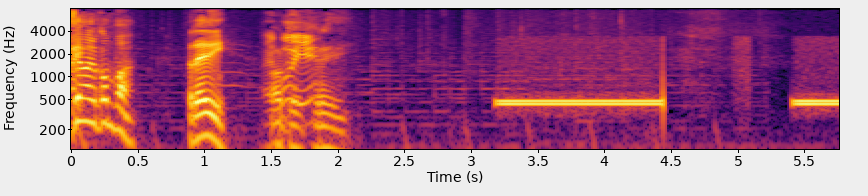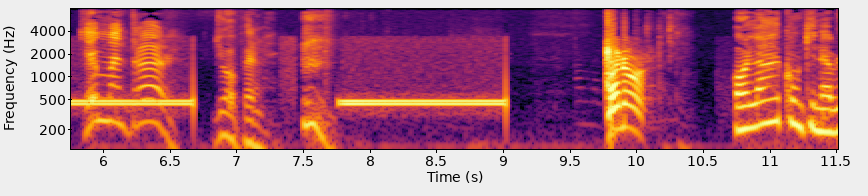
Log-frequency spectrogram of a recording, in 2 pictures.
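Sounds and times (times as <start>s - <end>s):
speech: 0.0s - 2.2s, 5.8s - 7.8s, 9.8s - 11.5s
telephone dial tone: 3.2s - 4.5s, 5.4s - 6.7s, 7.8s - 9.0s.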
